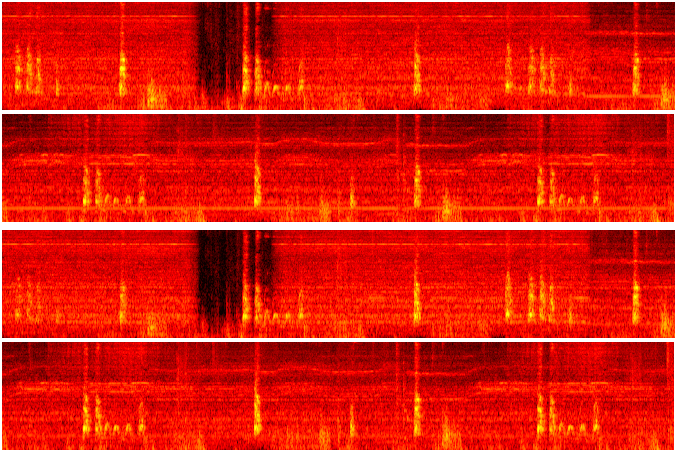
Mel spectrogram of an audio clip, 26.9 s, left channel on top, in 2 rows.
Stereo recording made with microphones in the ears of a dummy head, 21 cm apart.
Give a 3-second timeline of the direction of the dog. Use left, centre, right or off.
left, centre, right, right, right, right, right, right, right.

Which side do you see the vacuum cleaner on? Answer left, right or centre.
right.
